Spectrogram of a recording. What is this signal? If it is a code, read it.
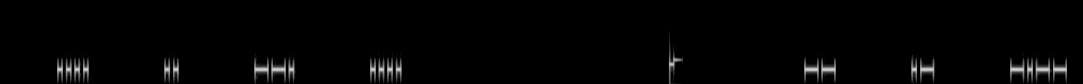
Morse code, heard as a keyed tone, about 27 wpm, spaced as for 10 wpm, 700 Hz. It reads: HIGH MAY
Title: 6x Character Spacing - Top 200 Words - 28wpm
